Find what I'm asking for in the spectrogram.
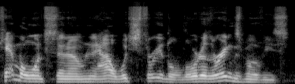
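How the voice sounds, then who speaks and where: A man's voice: mid-range voice, lively intonation, brisk, slight background noise. A man hosting a casual livestream interview, upbeat and reading out viewer questions from the chat. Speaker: host.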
